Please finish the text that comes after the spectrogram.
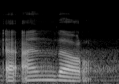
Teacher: Anzar ini ra-nya ra sukun ya, dibaca tebal. Kenapa? Karena sebelumnya berharkat fathah. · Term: ra-nya tebal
